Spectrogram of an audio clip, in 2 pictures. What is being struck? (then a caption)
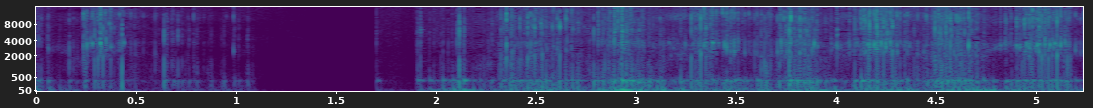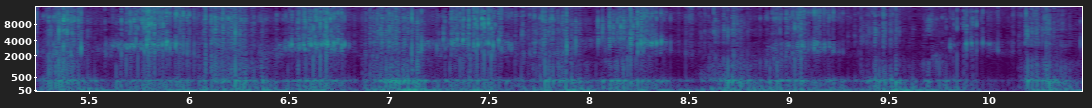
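Metal wire-mesh microphone grille. Long nails and fingertips of both hands scratch across the top of a hollow metal wire-mesh microphone grille, producing a dense, continuous rumbling scrape heavy in low frequencies with a steady tonal hum underneath. After a brief silent gap near the start, the scratching resumes and runs unbroken, with irregular swells in loudness.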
